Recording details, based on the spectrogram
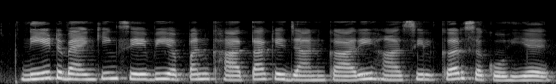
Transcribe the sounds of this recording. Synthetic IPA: neːʈbɛ̃ːŋkɪ̃ŋɡsebʱiɐpənkʰaːt̪aked͡ʒaːnkaːɾiɦaːsɪlkɐɾsɐkoɦiɦɛː

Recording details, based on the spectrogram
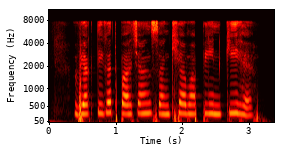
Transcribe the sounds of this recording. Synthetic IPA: ʋjəkt̪iɡət̪paːt͡ʃaːnsə̃ŋkʰjamapiːnkiɦɛː

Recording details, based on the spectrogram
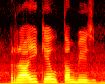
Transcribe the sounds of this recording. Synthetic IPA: ɾaːikeʊt̪ːəmbiːd͡ʒ

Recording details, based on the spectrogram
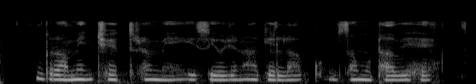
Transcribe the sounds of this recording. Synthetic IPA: ɡɾaːmiːnkʃeːt̪ɾəmẽɪsjoːd͡ʒnakelaːb̚ɡʊnsəmʊʈʰaːwehɛː

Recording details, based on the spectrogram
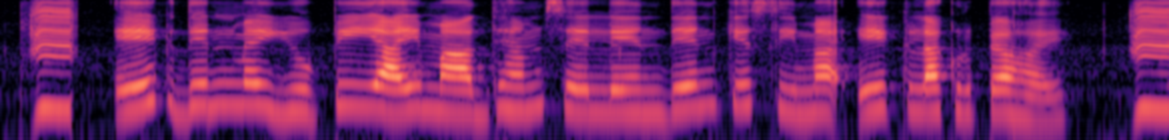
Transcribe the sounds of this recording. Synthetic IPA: eːkd̪ɪnmẽjuːpiaːimaːd̪ʱjəmselẽːnd̪eːnkesiːmaʔeːklɐkʰɾʊpjaɦʊe

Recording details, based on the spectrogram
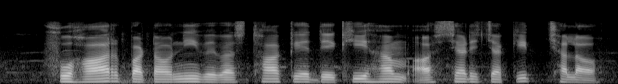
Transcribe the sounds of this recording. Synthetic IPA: fʊɦaːɾpəʈaːniʋjəwəst̪ʰaked̪eːkʰiɦəma̰ːsəɽt͡ʃəkit̪̚t͡ʃʰɐlaːo

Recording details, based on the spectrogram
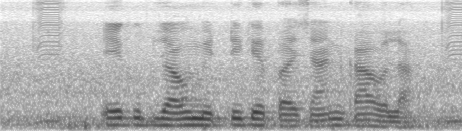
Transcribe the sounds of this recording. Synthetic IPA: eːkʊpd͡ʒaːumɪʈːikepət͡ʃaːnkaɦoːla̰ː

